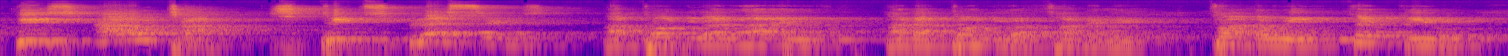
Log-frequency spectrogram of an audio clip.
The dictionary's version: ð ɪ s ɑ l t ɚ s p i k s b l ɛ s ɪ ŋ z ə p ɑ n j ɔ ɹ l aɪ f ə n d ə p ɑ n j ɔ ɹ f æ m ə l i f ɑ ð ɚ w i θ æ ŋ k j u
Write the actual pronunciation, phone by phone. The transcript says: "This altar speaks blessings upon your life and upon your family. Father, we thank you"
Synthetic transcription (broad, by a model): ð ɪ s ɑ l t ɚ s p i k s b l ɛ s ɪ ŋ z ə p ɑ n j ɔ l aɪ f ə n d ə p ɑ n j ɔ f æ m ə l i f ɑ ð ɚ w i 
